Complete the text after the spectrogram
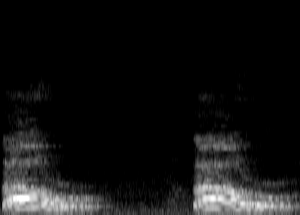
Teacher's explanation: So just a reminder, the one that should be heavy is huruf ra, not huruf ta. So ta must maintain light. Then go into a heavy sound of huruf ra.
